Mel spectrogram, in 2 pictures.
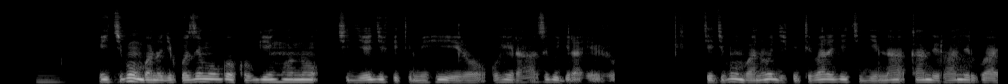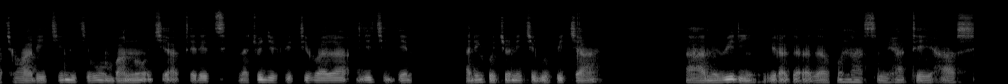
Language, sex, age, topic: Kinyarwanda, male, 18-24, education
